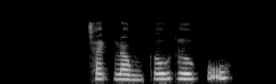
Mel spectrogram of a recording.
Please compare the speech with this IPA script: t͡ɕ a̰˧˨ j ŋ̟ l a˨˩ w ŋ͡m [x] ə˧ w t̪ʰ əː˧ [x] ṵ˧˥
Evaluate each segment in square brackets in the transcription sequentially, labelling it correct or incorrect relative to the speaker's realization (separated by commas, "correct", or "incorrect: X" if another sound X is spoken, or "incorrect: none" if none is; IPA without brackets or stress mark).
incorrect: k, incorrect: k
